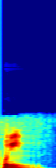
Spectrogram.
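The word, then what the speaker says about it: quean: u q q-u-e-a-n and how is it pronounced that's what i want to know queen okay pronounced the same as q-u-e-e-n a woman regarded as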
